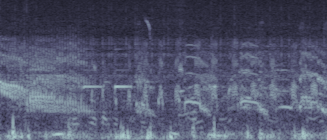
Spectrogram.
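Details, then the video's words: Sarus Cranes at Dhanauri Wetlands, Greater Noida, India, give loud, brassy clarion trumpeting in a continuous honking chorus while a Great Bittern listens, with low rumbling, loud music from a farmer's tractor and brief speech. "Clarion Calls from Sarus Cranes"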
